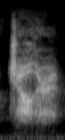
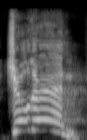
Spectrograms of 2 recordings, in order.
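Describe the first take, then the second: First: The word is said at normal volume. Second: The word is yelled loudly. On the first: The caller is close by. The speaker calls it wrong. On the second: The caller is far away across the water. The speaker calls it right. "he's going this"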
